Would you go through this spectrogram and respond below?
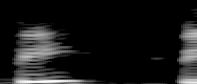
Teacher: تا کے اوپر جب کسرہ یعنی زیر آ جائے تو باریک پڑھیں گے، یعنی تو کے نیچے جب زیر آ جائے تو وہ باریک ہوگا، جیسے تو زیر تی، تی یہ دیکھیں یہ باریک ہے نا، اگر تو یہ باریک ہوگا، ویسے یہ موٹا پڑھنا ہے۔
